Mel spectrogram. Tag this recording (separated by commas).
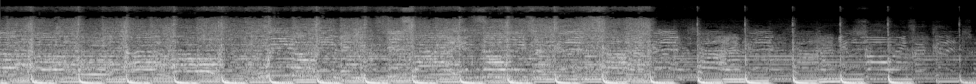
Music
